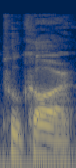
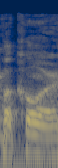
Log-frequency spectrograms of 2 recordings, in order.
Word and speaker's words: parkour: This is a game of tag right here, but it's like Pukar. And how they say it? Parkour.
